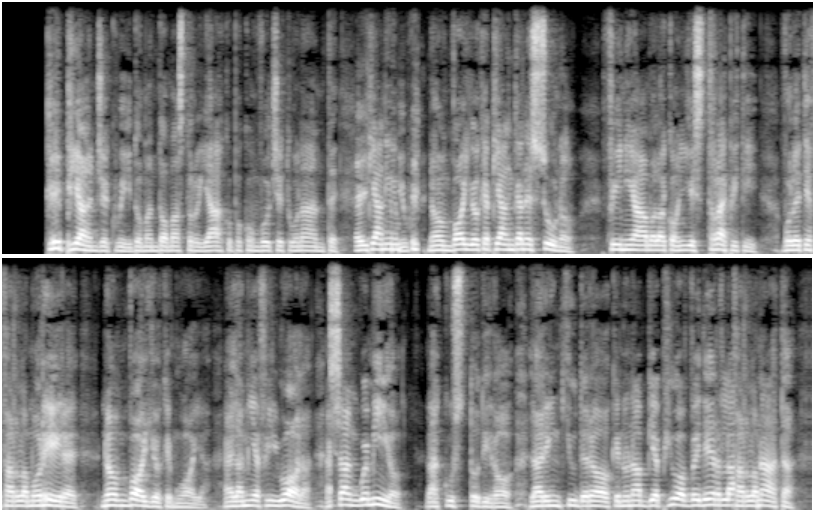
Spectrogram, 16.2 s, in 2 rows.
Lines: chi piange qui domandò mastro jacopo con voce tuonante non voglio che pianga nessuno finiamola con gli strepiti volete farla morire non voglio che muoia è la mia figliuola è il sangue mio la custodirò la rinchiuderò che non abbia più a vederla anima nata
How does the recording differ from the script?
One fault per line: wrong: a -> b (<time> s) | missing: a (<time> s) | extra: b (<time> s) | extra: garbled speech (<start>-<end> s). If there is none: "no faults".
extra: garbled speech (3.6-4.2 s)
missing: il (11.4 s)
wrong: anima -> farla (15.4 s)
